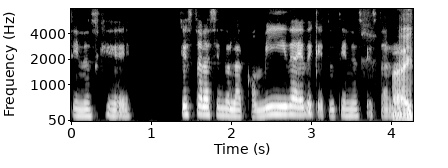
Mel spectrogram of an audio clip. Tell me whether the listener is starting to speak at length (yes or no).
yes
